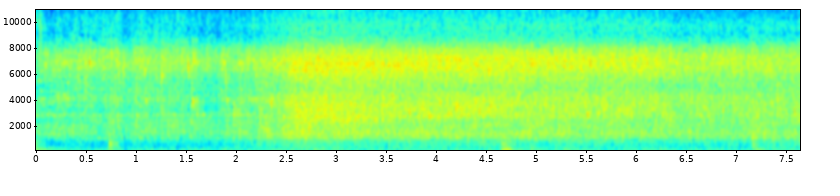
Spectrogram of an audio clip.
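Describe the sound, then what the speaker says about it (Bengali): Pieces of soft bhola fish fry in hot oil in a frying pan, a loud steady sizzle that swells as more fish goes in and stays bright and continuous, with a few faint clinks. "মাছগুলো এখন ভেজে নিই গরম হয়ে গেছে তেল"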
